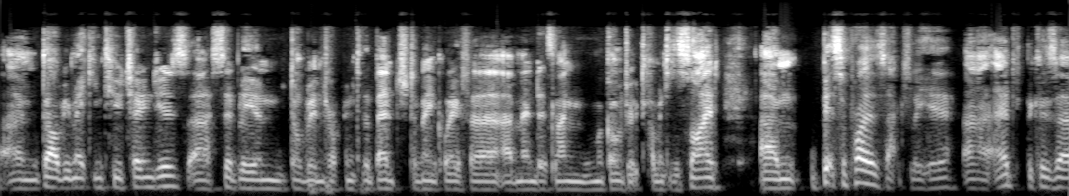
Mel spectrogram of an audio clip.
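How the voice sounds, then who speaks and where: Low-voiced man, halting football talk. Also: fairly bright tone, slightly rough, no room sound. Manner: hesitant, lots of ums, glum. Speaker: podcast co-host. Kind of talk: casual football analysis. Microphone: remote call microphone. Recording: muffled dry call audio.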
